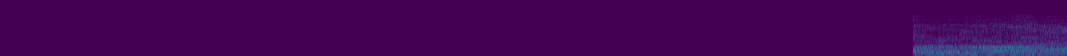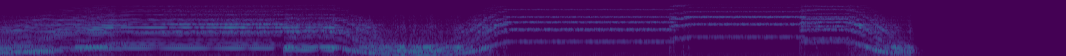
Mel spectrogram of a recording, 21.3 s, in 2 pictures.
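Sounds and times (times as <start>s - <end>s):
Hammond organ: 9.2s - 19.8s.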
